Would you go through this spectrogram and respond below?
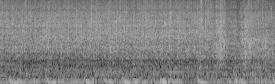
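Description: Rice sizzling and frying in a pan with onion for kimchi fried rice, a steady close crackle with soft scraping stir strokes repeating every half second or so, no voices.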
